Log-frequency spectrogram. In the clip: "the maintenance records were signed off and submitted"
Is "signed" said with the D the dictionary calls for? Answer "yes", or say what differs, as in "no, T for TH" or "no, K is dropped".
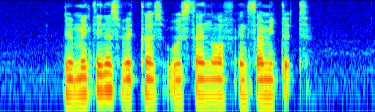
no, D is dropped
